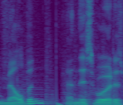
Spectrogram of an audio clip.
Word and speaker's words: Melbourne: This word is pronounced Melbourne, and this word is pronounced Brisbane.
